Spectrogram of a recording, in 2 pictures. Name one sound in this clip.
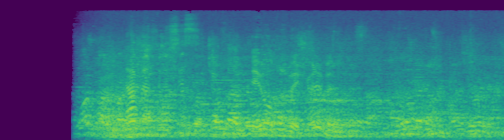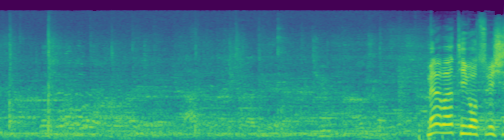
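Several men chat quietly in a room.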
